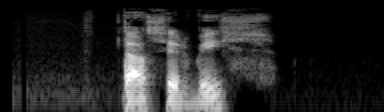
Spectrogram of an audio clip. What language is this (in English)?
Latvian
